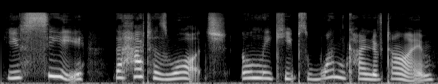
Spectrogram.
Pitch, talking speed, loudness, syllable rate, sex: 270 Hz, 150 wpm, -17 LUFS, 3.9 syllables/s, female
